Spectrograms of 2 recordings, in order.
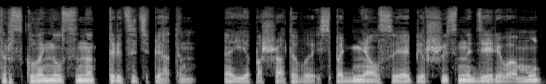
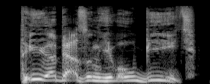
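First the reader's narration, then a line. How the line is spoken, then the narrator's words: Shrieking. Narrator (Russian): визжал граф Чурпасов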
